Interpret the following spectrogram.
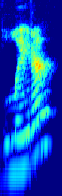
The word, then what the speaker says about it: later: to the party later I don't pronounce the T really hard is more like a D for me later okay and then using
